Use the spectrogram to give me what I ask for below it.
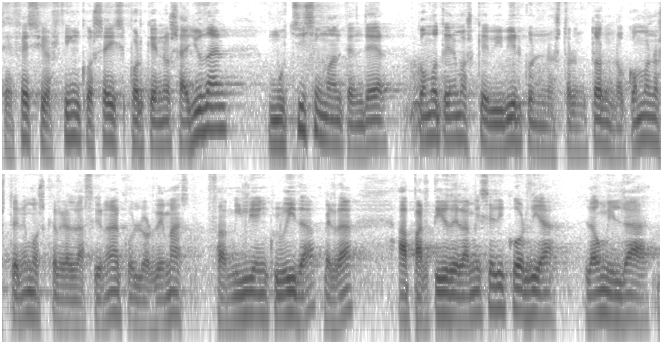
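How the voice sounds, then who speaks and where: Animated preacher, Spanish accent, church reverb. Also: male voice, fairly low pitch. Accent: Spain Spanish. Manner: animated, acts out family scenes with shouted voices. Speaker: pastor. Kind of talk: sermon. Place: church hall.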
